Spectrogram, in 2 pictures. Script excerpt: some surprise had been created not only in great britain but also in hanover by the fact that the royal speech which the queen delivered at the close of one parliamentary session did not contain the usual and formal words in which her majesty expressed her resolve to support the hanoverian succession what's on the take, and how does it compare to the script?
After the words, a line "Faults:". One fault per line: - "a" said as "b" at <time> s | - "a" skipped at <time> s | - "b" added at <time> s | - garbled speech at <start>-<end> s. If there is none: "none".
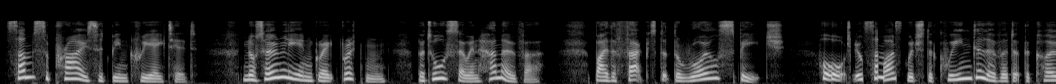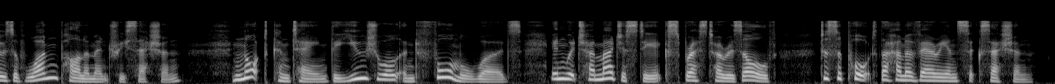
some surprise had been created not only in great britain but also in hanover by the fact that the royal speech [garbled] which the queen delivered at the close of one parliamentary session not contain the usual and formal words in which her majesty expressed her resolve to support the hanoverian succession
Faults:
- garbled speech at 8.2-9.0 s
- "did" skipped at 12.4 s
